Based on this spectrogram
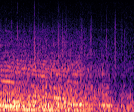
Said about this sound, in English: First car pulling up to stop.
